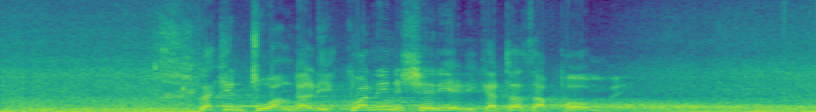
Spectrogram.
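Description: A man chants in a melodic voice through a microphone, echoing in a large room.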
